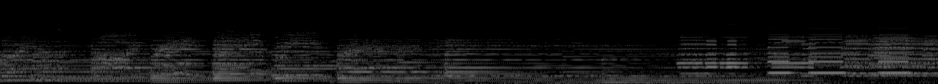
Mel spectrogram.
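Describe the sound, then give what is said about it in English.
Several car horns honk together as a kind of applause, in long, overlapping blasts, sustained and fairly loud, forming a continuous blaring chorus with new honks joining throughout. No one speaks. “What does the honking mean? Just sort of approval?”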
